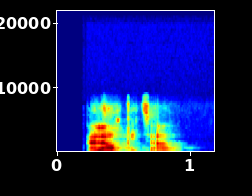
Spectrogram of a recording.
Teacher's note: you don't pronounce the H, so therefore it's a vowel sound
